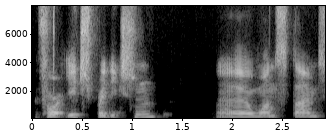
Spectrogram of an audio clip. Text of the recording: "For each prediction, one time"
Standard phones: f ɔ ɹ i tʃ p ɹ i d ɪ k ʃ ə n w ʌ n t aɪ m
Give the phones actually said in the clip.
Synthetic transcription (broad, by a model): f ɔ ɹ i tʃ p ɹ i d ɪ k ʃ ə n w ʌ n t aɪ m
